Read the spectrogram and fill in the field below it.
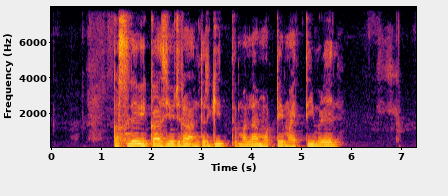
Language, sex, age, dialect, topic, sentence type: Marathi, male, 18-24, Standard Marathi, banking, question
